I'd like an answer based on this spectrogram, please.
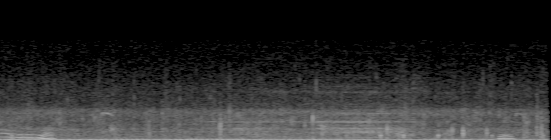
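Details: Morning feeding of cats eating rice with fish: a short, bending meow opens the recording and a second brief meow comes near the end, between steady clicks of chewing over a low, constant hum.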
